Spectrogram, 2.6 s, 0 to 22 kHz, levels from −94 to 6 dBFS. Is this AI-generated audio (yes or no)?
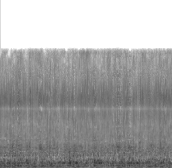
yes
